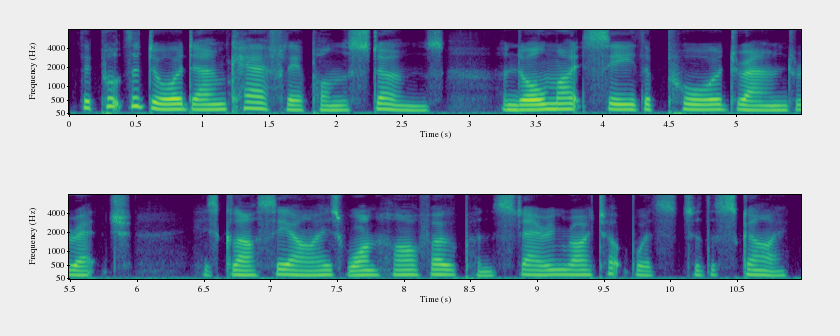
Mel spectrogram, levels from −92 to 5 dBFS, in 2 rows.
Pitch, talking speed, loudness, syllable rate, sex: 170 Hz, 155 wpm, -18 LUFS, 4.1 syllables/s, female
